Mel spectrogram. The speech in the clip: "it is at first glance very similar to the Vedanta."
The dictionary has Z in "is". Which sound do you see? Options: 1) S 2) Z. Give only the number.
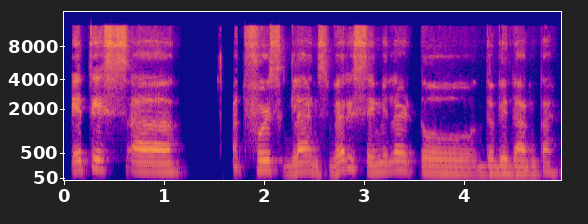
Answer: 1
